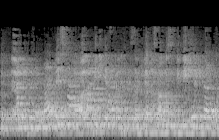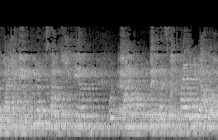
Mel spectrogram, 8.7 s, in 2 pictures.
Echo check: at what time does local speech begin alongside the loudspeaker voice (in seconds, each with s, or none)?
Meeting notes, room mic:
none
